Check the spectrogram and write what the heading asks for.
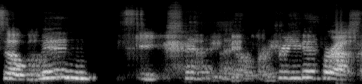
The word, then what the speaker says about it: Cywinski: It's Cywinski.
